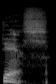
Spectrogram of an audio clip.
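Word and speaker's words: です: English word death instead of the Japanese word des, ベビーメタルです as des means I am or we are and is Oh.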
